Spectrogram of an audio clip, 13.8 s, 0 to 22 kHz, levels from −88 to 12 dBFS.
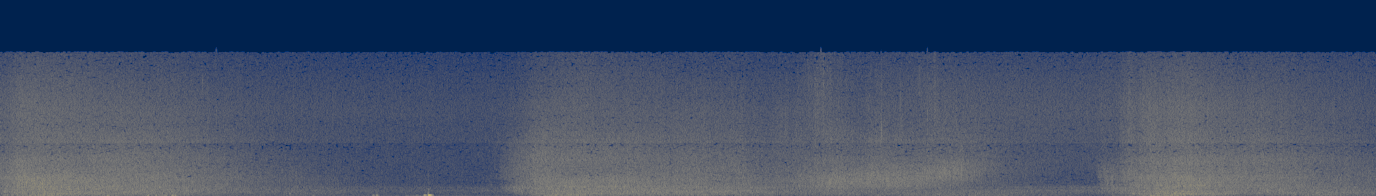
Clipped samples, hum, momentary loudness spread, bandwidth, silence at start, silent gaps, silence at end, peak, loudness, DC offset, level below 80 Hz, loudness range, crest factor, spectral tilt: under 0.1%; none; 14 LU; 16.5 kHz; 0 s; none; 0 s; -8 dBFS; -28 LUFS; under 0.1%; -54 dBFS; 4 LU; 22 dB; -2.5 dB/octave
